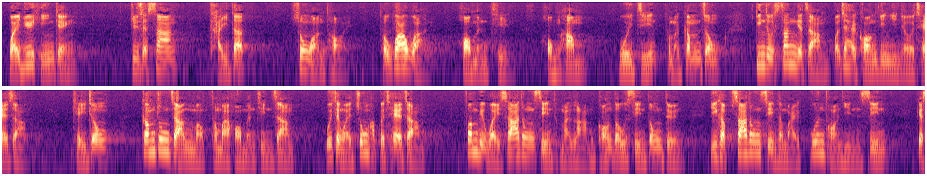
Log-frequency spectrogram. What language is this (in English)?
Cantonese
